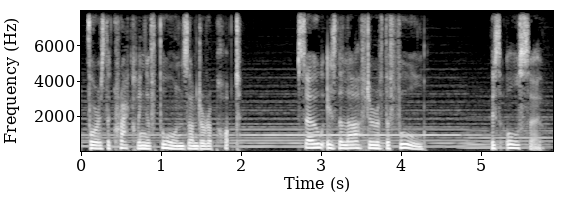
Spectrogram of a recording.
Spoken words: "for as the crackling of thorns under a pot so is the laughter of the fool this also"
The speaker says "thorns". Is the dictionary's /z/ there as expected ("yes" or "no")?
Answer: yes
